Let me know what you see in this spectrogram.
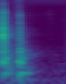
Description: Button - Push, keyboard

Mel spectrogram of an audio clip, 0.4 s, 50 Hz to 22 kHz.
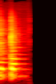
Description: Bongo item error; FREE SFX PACK VOL 2

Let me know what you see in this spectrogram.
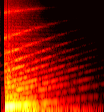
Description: Retro Jump Simple B; Bounce Jump

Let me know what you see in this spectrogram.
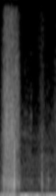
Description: Big Cube - Twist, Rubik's Cube

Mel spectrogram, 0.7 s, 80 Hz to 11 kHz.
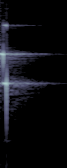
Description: back style 5; inteface sfx pack 1; Back tones

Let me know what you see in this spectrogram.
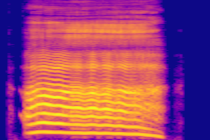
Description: bleeding, Mage Voice Pack

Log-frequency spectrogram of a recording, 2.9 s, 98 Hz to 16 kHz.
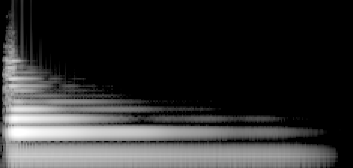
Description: D3 - Sforzando, novice cello

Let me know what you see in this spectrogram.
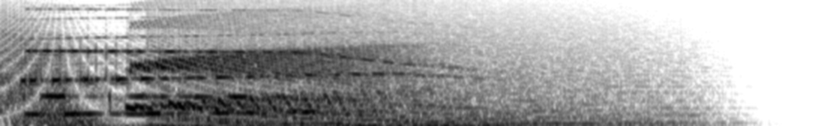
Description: Retro HiTech

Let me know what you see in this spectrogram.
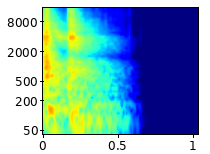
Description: Door Closed; FREE SFX PACK VOL 3

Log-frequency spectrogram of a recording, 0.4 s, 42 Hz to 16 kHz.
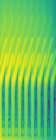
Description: upgrade, Retro Sounds 32-Bit

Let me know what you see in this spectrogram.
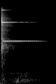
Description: bell

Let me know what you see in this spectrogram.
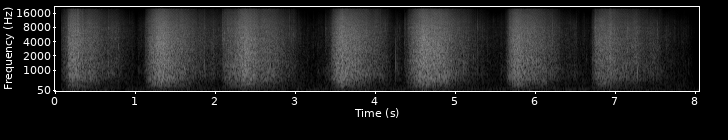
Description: Leaves Footsteps; horror; horror sfx vol 1

